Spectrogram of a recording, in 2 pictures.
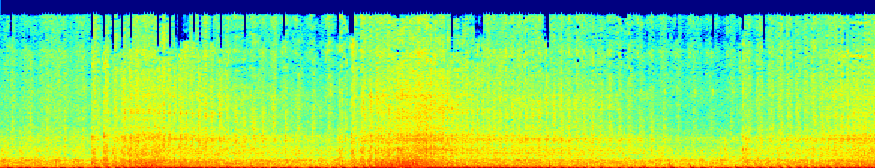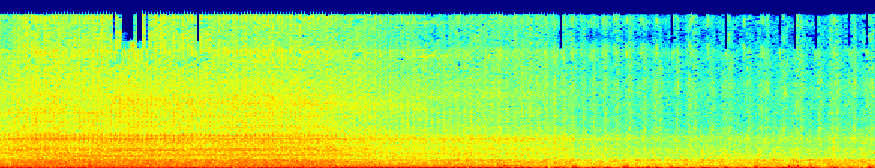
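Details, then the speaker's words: Yamaha NMAX scooter engine running with a rough, clattery top-end rattle from a slack (stretched) cam chain; a missing O-ring at the camshaft is also blamed for the noise. "Terdengar banget bahwasanya suara mesinnya ini berisik parah yaad."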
